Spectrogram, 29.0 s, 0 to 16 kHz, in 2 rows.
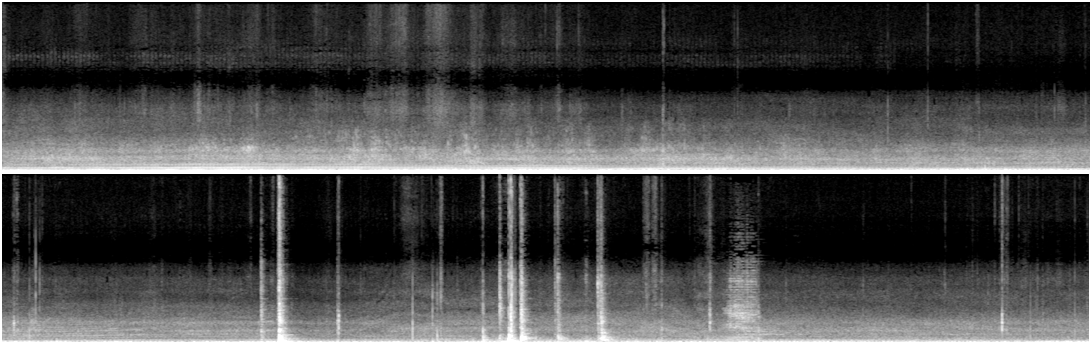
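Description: Car engine running steadily at idle, its hum slowly dropping in pitch over the first half. A sharp knock comes about 18 seconds in, then a few more clunks a few seconds later.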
